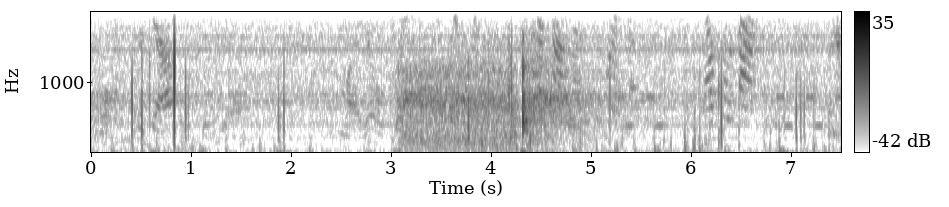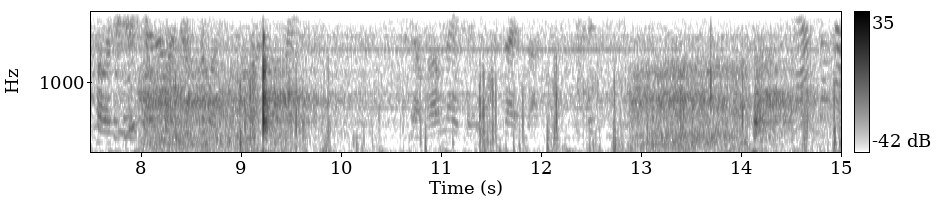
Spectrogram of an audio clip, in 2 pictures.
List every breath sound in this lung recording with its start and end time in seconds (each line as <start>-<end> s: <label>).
3.04-4.25 s: inhalation
4.25-5.22 s: exhalation
7.95-9.19 s: inhalation
9.19-10.11 s: exhalation
12.81-14.15 s: inhalation
14.15-15.00 s: exhalation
